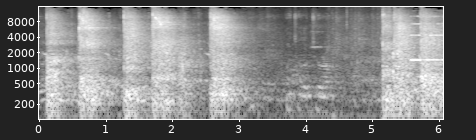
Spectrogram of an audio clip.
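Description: Boxing gloves smacking leather focus mitts in quick combinations: about five punches in the first three seconds, then more from about five seconds in, each echoing briefly.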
